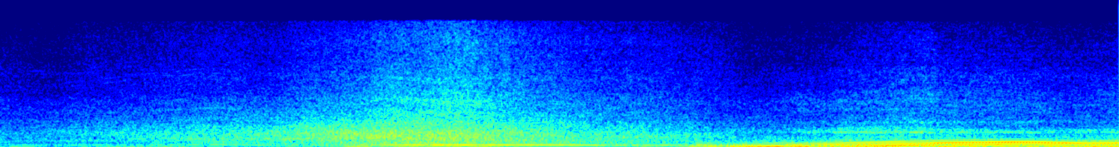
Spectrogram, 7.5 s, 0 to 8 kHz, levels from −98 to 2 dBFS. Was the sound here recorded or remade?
recorded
